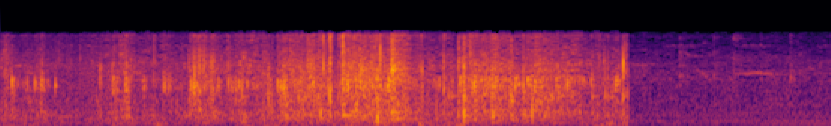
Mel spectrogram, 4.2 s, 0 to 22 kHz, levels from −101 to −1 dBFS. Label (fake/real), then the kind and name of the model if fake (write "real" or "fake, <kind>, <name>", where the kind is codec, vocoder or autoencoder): real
